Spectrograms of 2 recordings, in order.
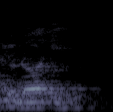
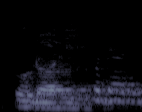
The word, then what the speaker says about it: Chudori: Bukan Chudori, Hudori. Nah, dia ejaan lama tuh, Leila Hudori, CH misalnya.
